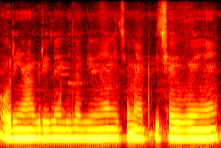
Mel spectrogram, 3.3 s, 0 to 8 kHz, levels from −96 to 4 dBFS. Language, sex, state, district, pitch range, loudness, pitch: Hindi, male, Uttar Pradesh, Shamli, 130-135 Hz, -15 LUFS, 130 Hz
